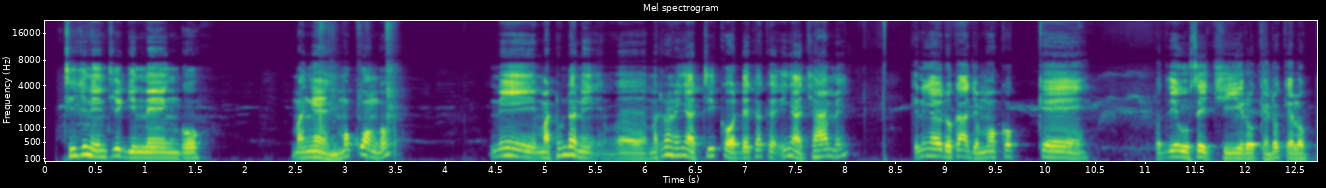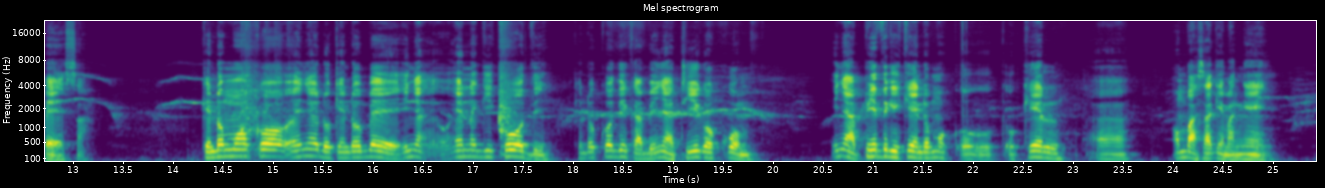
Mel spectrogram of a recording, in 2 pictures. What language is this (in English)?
Luo (Kenya and Tanzania)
